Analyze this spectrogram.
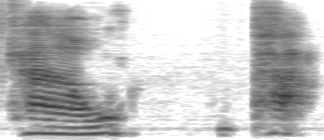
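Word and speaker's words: ข้าวผัด: Khao pat. Yeah, I am. It is khao pat. It's pat, P-A-D. And it's pronounced cow, but it's K-H-A-O. So it's cow pat.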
